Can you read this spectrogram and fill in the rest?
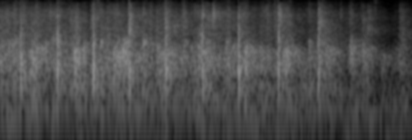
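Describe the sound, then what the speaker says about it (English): Applause from an audience at a cancer research center event, a full crowd clapping with several distinct sharp claps standing out regularly, gradually thinning toward the end, with no talking. "It is wonderful that she just asked you to applaud"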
